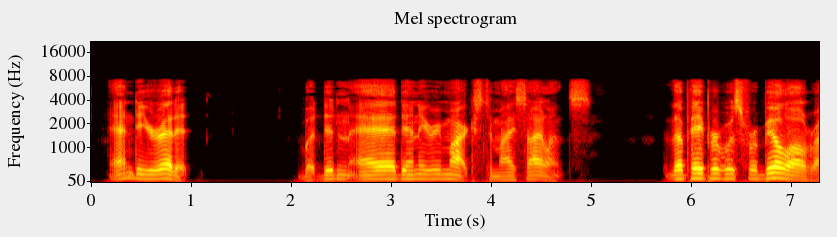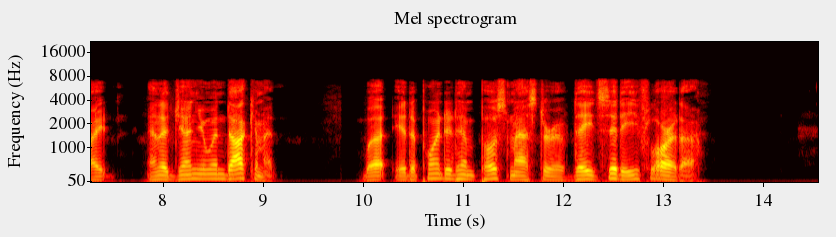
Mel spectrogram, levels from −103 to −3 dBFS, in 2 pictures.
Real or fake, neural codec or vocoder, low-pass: real; none; 7.2 kHz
